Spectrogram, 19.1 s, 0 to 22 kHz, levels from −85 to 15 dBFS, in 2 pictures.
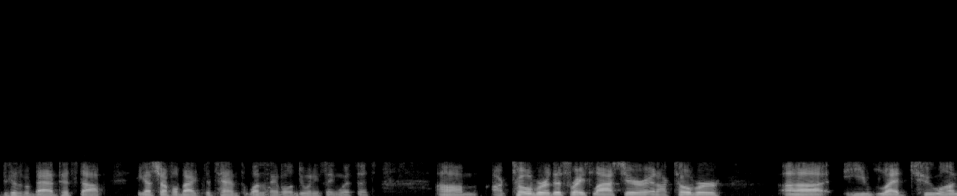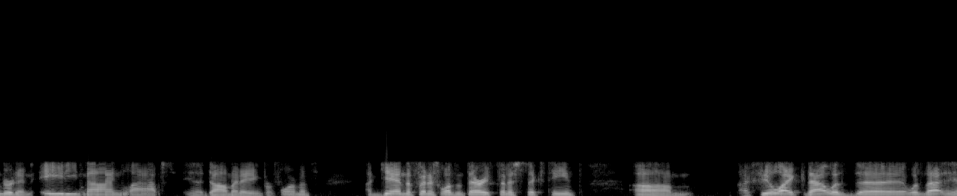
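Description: iLBC codec coding runs through the whole speech clip. Each frame's excitation is coded on its own, and everything above 4 kHz is removed, so the voice is plainly rough, slightly synthetic and muffled. The character fits iLBC's 20 ms frame mode at around 15 kbps.

Lost iLBC frames first occur from 2.60 to 2.72 s, a single gap of about 100 ms. The decoder fills it by repeating the last pitch cycle mixed with noise, which gives a brief held, buzzy vowel. The voice is right again almost at once afterwards. From 10.36 to 11.16 s, further losses totalling about 320 ms are scattered in short runs across 800 ms. This produces a stuttering series of breathy, sustained fragments, with normal decoding returning between them.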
